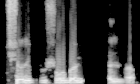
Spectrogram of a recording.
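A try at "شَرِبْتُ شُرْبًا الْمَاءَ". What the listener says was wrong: एराब को जाहिर करो। अलमाउ माआ माई क्या बोल रहे हो? अलमाआ बोलो ना, बोलो मुंह से। हाँ, मुंह से बोलो, एराब जाहिर किया करो।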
